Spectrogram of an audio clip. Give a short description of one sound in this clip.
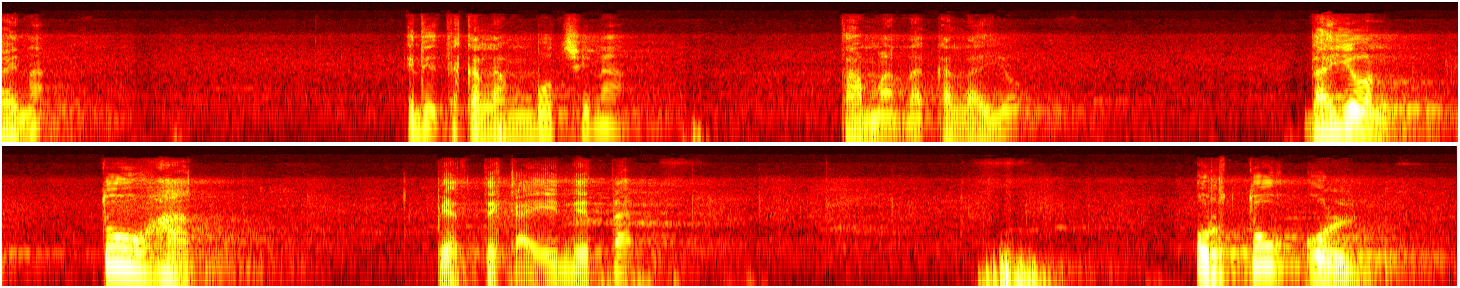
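An elderly man preaches through a microphone in bursts, with pauses, in an echoing hall.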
